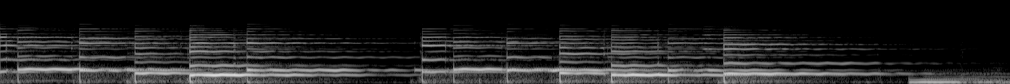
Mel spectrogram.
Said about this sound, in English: So this is Univibe after the reverb.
